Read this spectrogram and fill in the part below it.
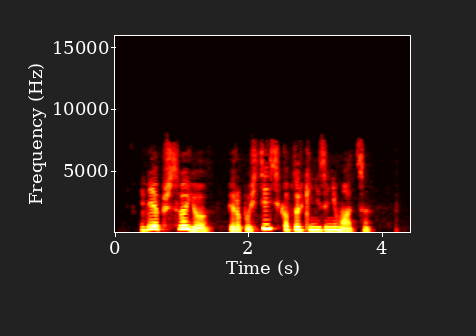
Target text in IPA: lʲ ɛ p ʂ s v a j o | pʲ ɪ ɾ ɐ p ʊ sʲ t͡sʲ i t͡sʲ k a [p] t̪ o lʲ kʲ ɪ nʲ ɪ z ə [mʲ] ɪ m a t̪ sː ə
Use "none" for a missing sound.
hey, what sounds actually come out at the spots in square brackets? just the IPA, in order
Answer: p, nʲ

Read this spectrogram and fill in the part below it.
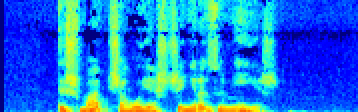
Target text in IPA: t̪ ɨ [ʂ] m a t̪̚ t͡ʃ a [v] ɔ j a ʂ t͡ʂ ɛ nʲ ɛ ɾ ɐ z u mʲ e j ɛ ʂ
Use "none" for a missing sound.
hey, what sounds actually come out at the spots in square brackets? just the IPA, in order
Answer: ʂ, ɣ

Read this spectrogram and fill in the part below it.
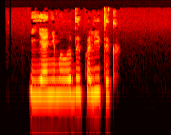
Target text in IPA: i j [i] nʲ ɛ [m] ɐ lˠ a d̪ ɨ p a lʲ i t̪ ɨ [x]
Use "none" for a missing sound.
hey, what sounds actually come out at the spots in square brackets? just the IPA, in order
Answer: a, m, k

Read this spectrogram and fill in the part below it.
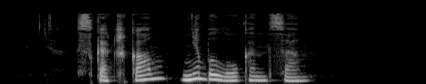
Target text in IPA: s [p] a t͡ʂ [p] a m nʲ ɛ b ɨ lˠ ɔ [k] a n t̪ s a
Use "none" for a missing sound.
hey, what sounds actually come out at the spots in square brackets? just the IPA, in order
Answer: k, k, k

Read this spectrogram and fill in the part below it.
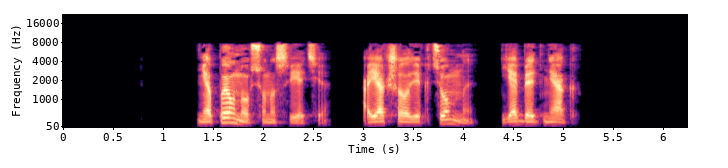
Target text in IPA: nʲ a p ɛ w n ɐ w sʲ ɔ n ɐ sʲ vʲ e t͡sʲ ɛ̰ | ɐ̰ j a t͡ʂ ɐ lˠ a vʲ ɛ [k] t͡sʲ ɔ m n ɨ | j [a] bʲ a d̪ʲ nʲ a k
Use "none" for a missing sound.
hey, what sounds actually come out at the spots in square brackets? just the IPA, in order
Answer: k, a

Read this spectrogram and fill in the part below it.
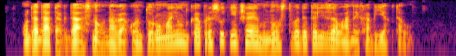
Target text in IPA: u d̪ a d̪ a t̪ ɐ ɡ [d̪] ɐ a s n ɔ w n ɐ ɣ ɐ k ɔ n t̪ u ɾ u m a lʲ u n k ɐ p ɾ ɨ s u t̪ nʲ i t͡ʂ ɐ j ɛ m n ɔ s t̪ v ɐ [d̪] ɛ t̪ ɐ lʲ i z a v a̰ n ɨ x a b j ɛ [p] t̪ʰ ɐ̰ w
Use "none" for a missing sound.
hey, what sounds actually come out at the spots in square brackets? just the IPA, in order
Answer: d̪, d̪, k

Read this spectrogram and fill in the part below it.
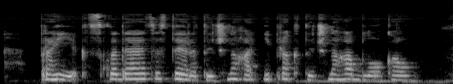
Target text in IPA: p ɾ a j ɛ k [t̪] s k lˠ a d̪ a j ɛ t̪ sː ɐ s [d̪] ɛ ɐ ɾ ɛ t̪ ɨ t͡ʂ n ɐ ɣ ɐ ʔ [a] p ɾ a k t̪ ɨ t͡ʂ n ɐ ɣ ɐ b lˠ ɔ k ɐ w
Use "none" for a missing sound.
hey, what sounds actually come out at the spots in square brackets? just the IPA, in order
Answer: t̪, t̪, i

